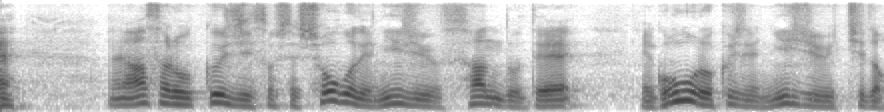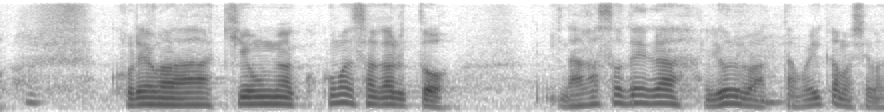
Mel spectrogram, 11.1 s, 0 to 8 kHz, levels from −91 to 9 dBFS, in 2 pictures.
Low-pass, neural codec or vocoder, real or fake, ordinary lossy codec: 7.2 kHz; codec, 16 kHz in and 24 kHz out, 2.2 kbps, FireRedTTS-2 codec; fake; none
